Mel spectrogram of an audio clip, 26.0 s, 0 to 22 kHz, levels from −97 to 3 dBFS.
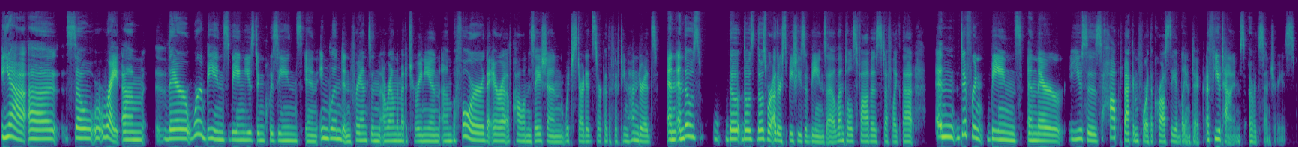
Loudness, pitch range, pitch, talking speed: -22 LUFS, 170-235 Hz, 190 Hz, 155 wpm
